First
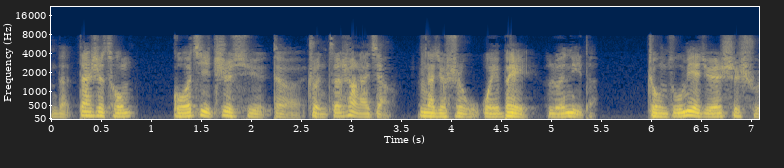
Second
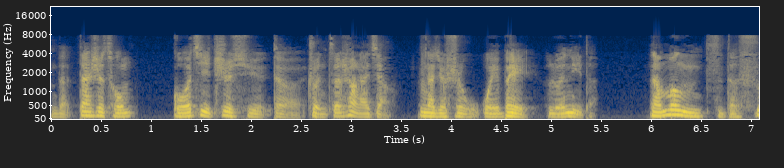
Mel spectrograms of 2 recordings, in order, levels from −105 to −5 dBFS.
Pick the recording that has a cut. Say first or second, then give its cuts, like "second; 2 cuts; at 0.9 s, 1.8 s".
second; 1 cut; at 5.9 s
